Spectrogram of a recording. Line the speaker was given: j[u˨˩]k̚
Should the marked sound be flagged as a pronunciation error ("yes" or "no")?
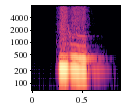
yes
